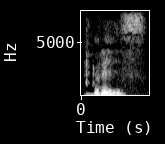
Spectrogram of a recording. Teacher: Beginning with syllable, like in ris, it's that trill sound with the tip of the tongue.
